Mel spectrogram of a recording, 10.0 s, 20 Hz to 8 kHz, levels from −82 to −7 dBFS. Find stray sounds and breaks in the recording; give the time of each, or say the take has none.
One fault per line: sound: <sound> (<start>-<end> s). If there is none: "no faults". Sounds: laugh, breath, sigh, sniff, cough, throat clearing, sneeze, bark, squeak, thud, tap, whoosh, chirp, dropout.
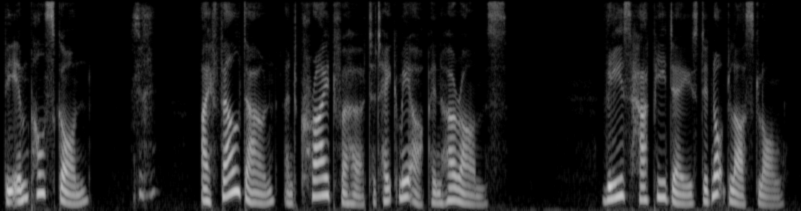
sound: laugh (1.6-2.0 s)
